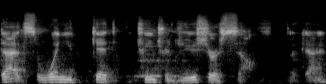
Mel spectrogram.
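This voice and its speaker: A man's medium-pitched, bright and sharp voice at a fairly slow pace, with a strong non-native accent. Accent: thick non-native. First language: not English. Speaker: online business coach; marketing coach. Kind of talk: tutorial. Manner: halting, repeats words.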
